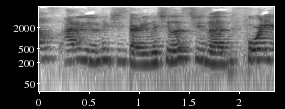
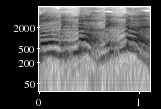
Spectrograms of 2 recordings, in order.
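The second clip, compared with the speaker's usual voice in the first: high-pitched mock delighted recognition; as if the name just clicked, pitched up; retold recognition; 9 semitones higher, much slower than usual. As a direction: imitate someone suddenly remembering.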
